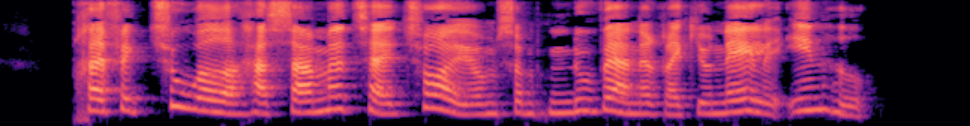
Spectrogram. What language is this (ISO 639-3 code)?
dan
